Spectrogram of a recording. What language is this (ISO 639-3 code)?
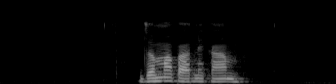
nep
